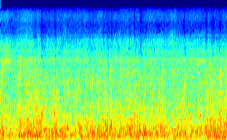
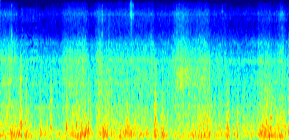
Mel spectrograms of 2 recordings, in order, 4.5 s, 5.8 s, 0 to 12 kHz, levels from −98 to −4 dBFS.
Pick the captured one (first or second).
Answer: second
